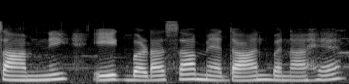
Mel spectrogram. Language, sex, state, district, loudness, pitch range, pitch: Hindi, female, Uttar Pradesh, Lucknow, -16 LUFS, 195-220 Hz, 205 Hz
